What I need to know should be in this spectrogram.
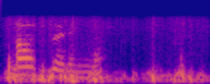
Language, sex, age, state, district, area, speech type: Tamil, female, 18-30, Tamil Nadu, Tiruvarur, urban, conversation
